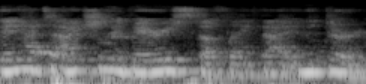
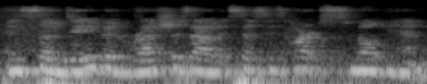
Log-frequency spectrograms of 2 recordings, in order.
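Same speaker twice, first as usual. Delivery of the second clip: usual speaking voice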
